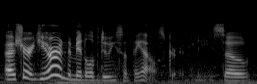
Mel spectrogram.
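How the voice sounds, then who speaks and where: A woman with a mid-pitched voice runs a tabletop game as game master. She improvises her narration as she goes. The audio is a little dull and lo-fi. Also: sing-song, fast, pushed and bright.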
